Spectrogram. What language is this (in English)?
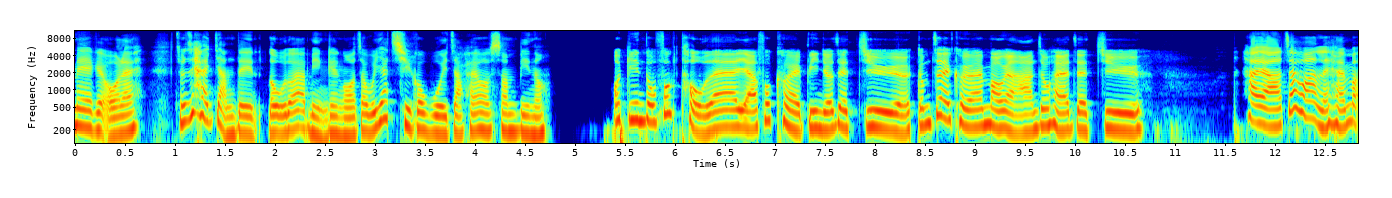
Chinese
